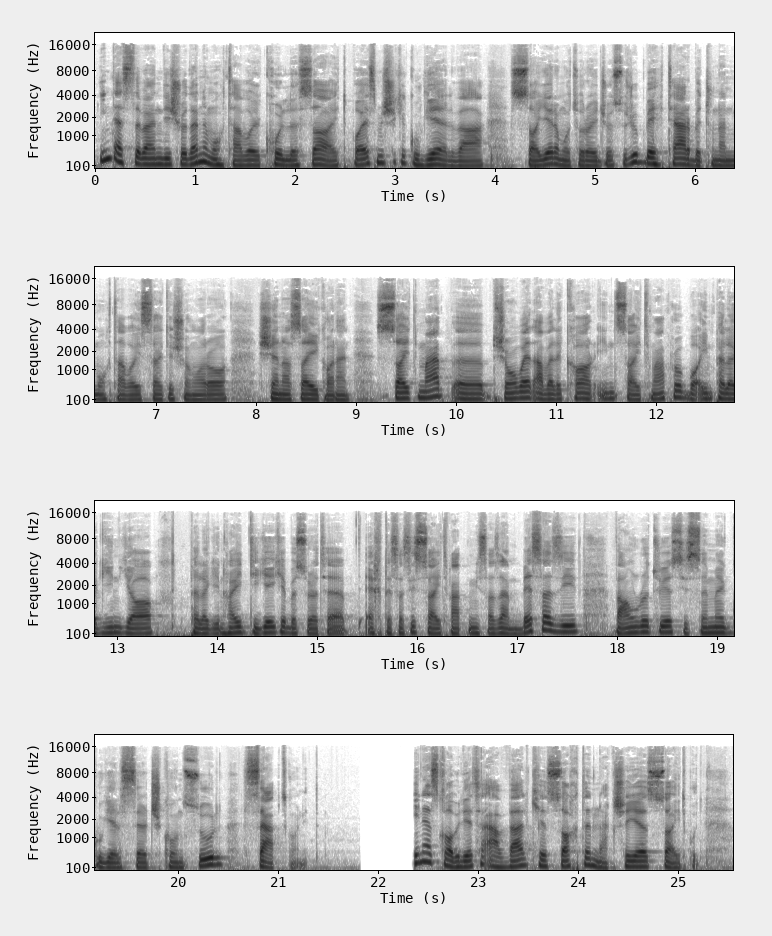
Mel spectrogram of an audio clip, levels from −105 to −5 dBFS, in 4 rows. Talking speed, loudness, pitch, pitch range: 155 wpm, -27 LUFS, 115 Hz, 105-130 Hz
